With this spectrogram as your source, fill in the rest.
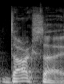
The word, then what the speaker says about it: Darkseid: Let's talk about my man how do they pronounce it? Darkseid? Desaad or Darkseid? Darkseid.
